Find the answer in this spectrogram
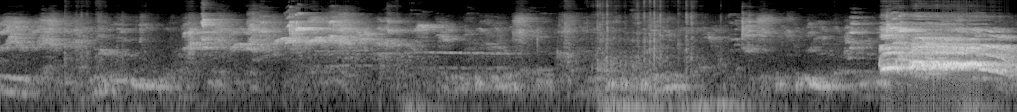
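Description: Caged lovebirds chirping and chattering shrilly in short overlapping bursts, with a loud surge of calling in the last second.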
